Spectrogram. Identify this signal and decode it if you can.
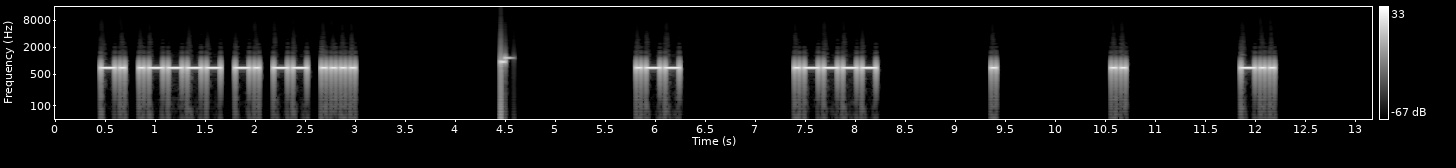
Morse code, heard as a keyed tone, about 25 wpm, spaced as for 11 wpm, 700 Hz. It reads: N1NMH W1EID
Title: USA Call Signs - 5 Characters - 8x Character Spacing - 25wpm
